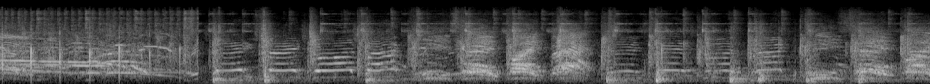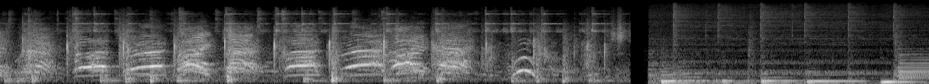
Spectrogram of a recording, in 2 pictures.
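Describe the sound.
A loud crowd cheers and applauds, many overlapping voices shouting and whooping in steady bursts, before the noise cuts off abruptly into a few seconds of music.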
